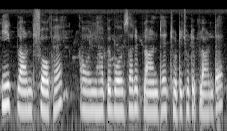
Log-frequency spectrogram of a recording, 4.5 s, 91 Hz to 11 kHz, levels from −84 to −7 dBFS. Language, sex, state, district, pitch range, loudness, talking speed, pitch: Hindi, female, Assam, Sonitpur, 190-210 Hz, -18 LUFS, 210 wpm, 200 Hz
